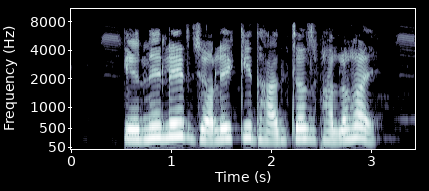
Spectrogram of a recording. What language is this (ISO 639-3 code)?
ben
